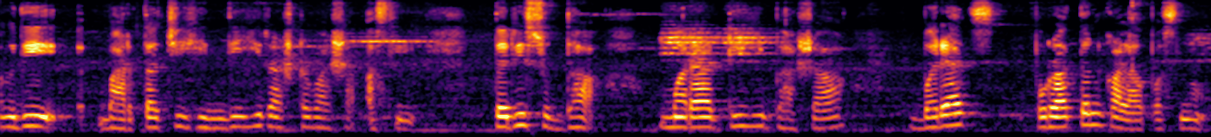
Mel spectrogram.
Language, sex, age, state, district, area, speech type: Marathi, female, 60+, Maharashtra, Kolhapur, urban, spontaneous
